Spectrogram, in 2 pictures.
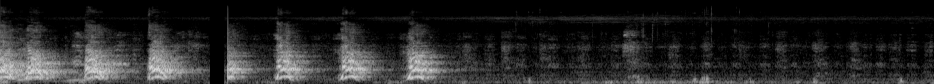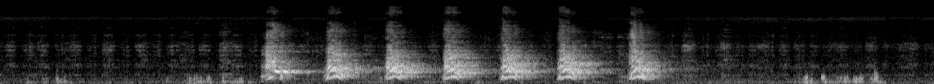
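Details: Brutus and Roxy, Dogo Argentino dogs, give a series of seven rapid barks, fall mostly quiet for several seconds with faint noises, then burst into another run of six barks before tailing off.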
